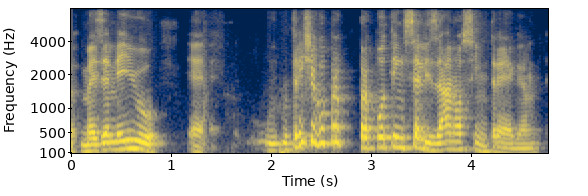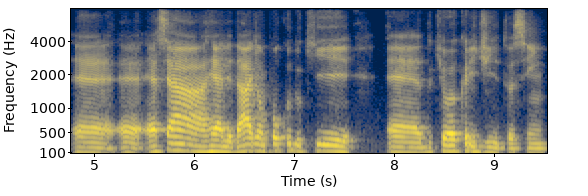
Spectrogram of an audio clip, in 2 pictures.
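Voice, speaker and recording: Speaking with a Minas Gerais accent, a man at medium pitch moves at a moderate pace. His pitch swings very widely, and the recording is very clean with a silent background. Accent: mineiro. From Minas Gerais, Brazil. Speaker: marketing executive. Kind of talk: panel discussion. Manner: halting, many fillers.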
